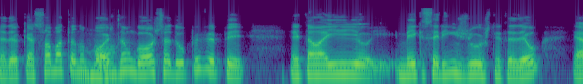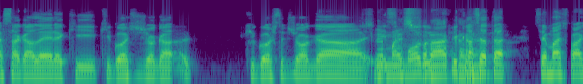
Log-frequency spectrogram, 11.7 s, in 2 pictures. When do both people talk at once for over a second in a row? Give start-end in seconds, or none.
9.4-10.8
